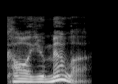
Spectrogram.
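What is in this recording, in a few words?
"columella", British English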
